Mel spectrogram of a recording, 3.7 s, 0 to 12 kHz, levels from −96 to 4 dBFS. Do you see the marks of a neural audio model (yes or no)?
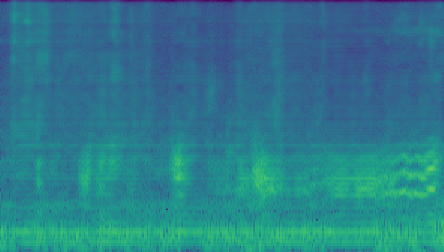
yes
